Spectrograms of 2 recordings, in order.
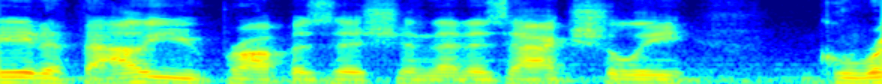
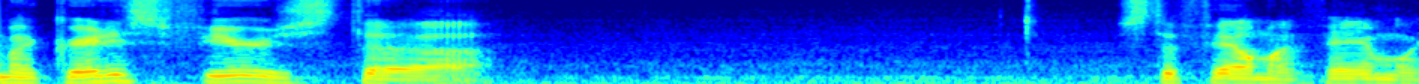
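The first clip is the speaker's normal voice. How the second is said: voice holding back tears; 4 dB quieter than usual. Answering a question from another speaker, holding back tears. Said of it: "Say this without crying".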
